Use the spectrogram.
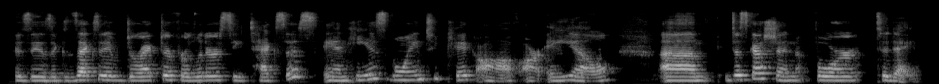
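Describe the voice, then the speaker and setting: A woman's somewhat breathy voice, medium in pitch, at a fairly slow pace with fairly even intonation. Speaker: state agency program official. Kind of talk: video-call committee meeting presentation. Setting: video call.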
